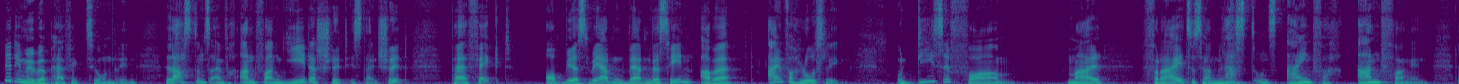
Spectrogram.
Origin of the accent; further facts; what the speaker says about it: Bavaria, Germany; Das ist für mich die konservative Mitte, mit der bin ich ja auch in Bayern quasi aufgewachsen, schon immer.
